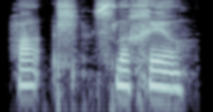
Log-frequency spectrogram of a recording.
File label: good day, Lushootseed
